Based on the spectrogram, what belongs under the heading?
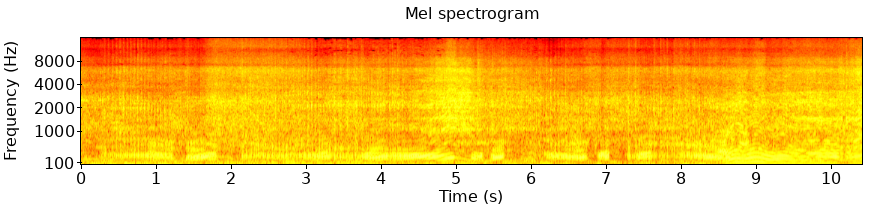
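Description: Enduro motorcycle engine revving up and down repeatedly as the rider works the throttle, its pitch rising and falling many times, with a long climb and drop near the end.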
